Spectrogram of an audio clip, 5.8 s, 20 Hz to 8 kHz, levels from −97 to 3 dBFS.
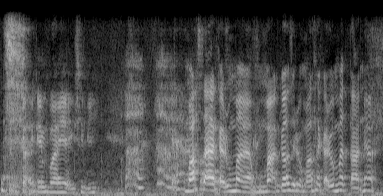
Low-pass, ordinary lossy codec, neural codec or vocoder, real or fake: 7.2 kHz; none; codec, 16 kHz, 16 kbps, FunCodec, trained on Chinese and English, 50 frames a second; fake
